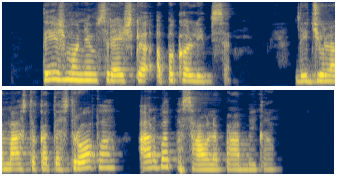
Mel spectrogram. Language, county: Lithuanian, Panevėžys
